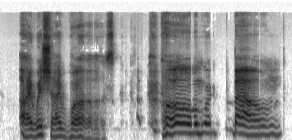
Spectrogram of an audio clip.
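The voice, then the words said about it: Justin Theroux as Kevin Garvey impression. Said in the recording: “this is my impression of Justin Theroux as Kevin Garvey doing the karaoke scene in The Leftovers ... Nailed it.”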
